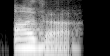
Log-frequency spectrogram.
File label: "other", Indian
